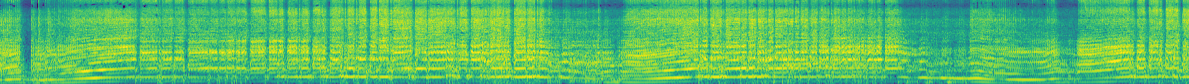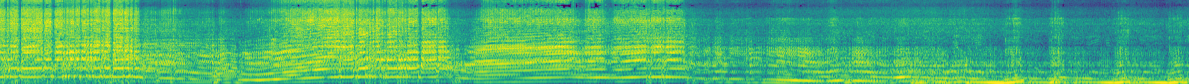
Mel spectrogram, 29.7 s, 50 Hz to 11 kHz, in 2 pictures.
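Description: Suzuki Vitara 4x4's engine revved hard and held high in repeated pushes, the revs falling away and climbing again about every five seconds, as the stuck vehicle strains to climb out of a mud pit. Near the end it drops to a lower, steadier note.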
